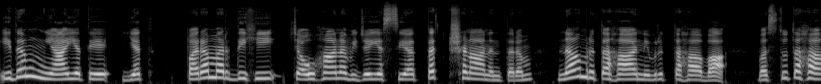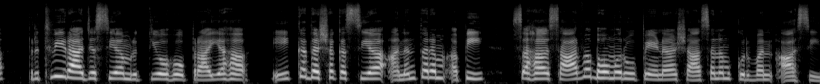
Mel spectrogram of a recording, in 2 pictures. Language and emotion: Sanskrit, neutral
